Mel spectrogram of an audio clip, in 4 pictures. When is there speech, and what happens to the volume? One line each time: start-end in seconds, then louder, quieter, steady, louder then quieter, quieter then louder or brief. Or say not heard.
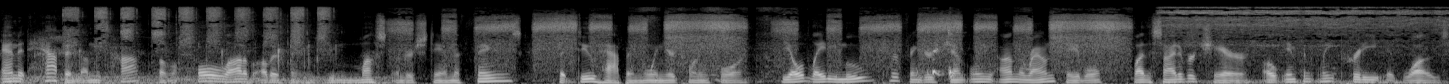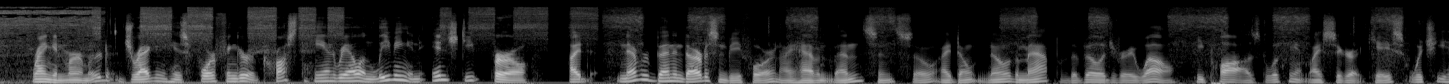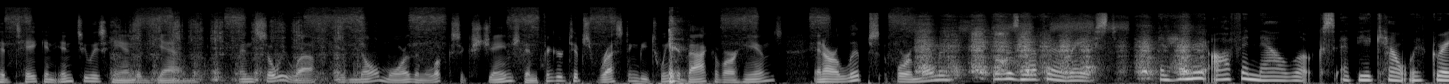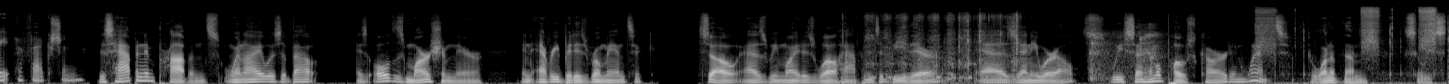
0.0-57.9 quieter then louder.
